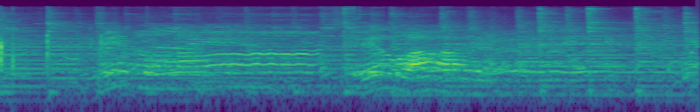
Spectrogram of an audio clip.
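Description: Solo acoustic guitar strummed steadily, with a man singing over it.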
